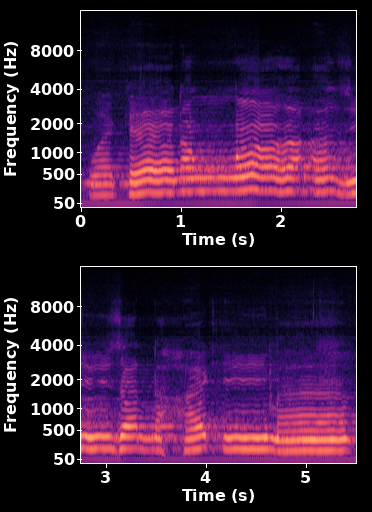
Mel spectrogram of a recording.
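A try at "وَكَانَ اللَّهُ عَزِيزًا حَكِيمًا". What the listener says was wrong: Wa kana Allahu, bukan ha, ya.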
